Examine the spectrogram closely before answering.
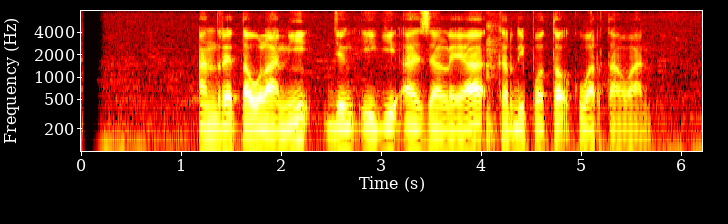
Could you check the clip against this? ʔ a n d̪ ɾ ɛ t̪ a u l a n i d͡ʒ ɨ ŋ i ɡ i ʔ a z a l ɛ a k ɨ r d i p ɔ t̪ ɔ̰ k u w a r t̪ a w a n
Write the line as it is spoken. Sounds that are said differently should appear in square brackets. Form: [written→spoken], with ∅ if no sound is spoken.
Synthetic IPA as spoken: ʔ a n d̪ ɾ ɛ t̪ a u l a n i d͡ʒ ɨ ŋ i ɡ i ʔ a z a l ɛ a k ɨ r d i p ɔ t̪ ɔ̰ k u w a r t̪ a w a n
